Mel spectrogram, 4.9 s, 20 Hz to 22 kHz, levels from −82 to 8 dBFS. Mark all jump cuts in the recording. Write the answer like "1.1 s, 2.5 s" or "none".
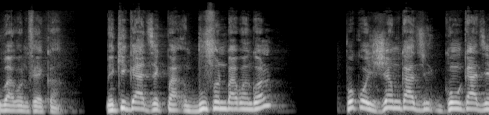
3.3 s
